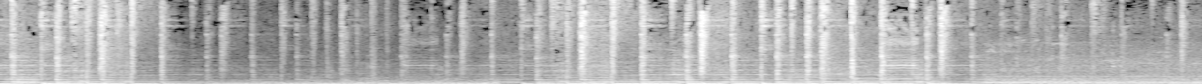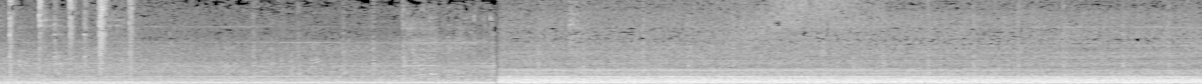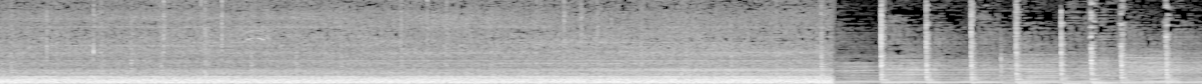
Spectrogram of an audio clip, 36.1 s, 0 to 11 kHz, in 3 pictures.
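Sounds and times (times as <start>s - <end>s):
quiet cabin hum: 8.8s - 32.4s
jet engine and rushing air: 9.7s - 32.4s
faint steady whine: 9.8s - 32.4s.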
